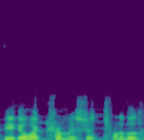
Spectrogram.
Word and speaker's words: electrum: How do you pronounce that? What? You have silver, something, gold, and it's EP. Oh, Electrum. Electrum.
